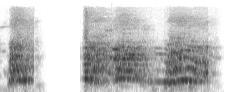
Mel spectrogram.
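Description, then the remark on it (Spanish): A dog barks once, then lets out a drawn-out, wavering howl-bark in two quick bursts, fairly loud, with no talking. “Ahí está el perro.”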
